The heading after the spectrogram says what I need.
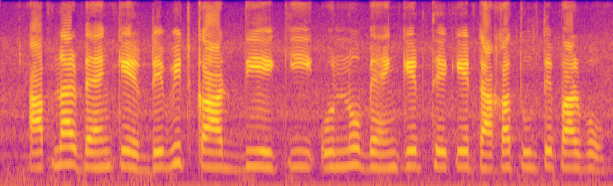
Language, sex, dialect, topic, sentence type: Bengali, female, Northern/Varendri, banking, question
